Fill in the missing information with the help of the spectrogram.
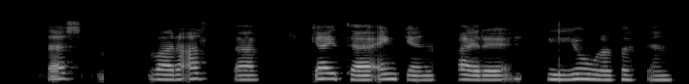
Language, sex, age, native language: Icelandic, female, 12, Icelandic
